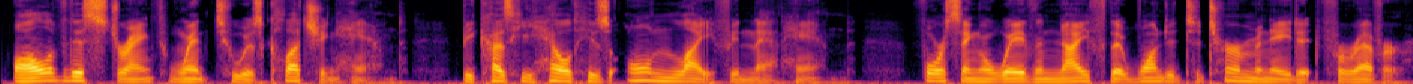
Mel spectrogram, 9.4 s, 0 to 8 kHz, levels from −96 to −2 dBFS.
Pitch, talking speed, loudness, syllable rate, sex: 95 Hz, 180 wpm, -20 LUFS, 4.7 syllables/s, male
